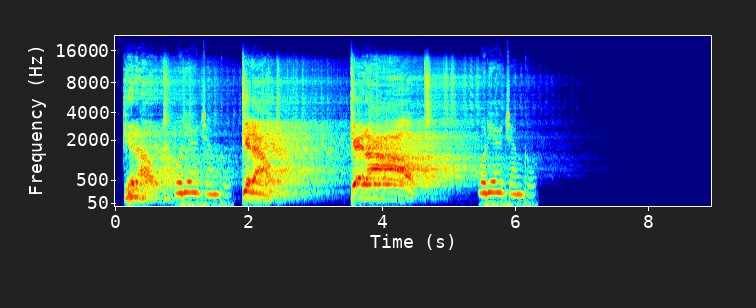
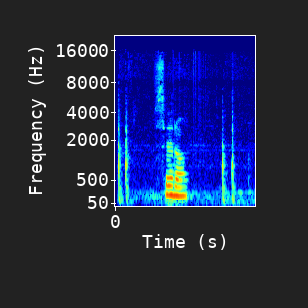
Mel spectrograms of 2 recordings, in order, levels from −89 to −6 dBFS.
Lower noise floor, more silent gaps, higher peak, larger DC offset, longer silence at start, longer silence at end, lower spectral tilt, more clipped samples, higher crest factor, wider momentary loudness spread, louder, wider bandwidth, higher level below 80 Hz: first, under -90 dBFS vs -52 dBFS; neither; first, -2 dBFS vs -16 dBFS; neither; about the same, 0.15 s vs 0.05 s; first, 2.7 s vs 0.3 s; second, -3.5 dB/octave vs -7.5 dB/octave; neither; about the same, 20 dB vs 16 dB; about the same, 19 LU vs 20 LU; first, -18 LUFS vs -29 LUFS; about the same, 16.5 kHz vs 15.5 kHz; first, -56 dBFS vs -66 dBFS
